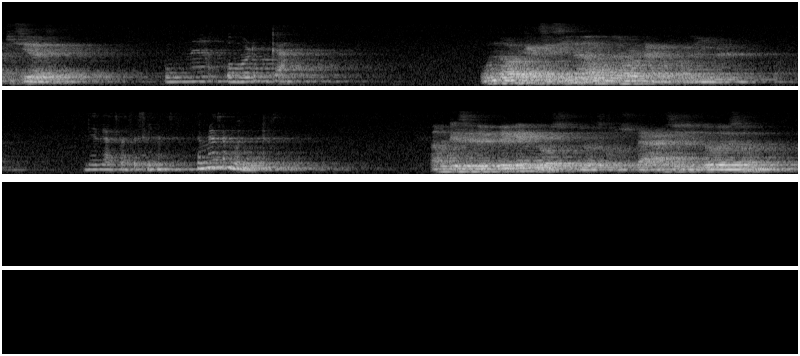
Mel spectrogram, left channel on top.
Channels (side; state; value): right; silent; digital silence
